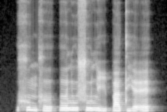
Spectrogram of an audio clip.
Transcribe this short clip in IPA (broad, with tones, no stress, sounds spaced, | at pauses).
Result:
x ʊ˥˩ ŋ x ɤ˩ | ɤ˧˥ l u˧˥ s u˧˥ l ḭ˨˩ p ä˧˥ t̪ j ɛ̰˨˩˦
